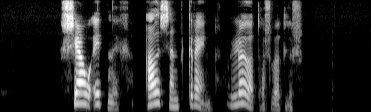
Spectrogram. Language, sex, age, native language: Icelandic, female, 40-49, Icelandic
